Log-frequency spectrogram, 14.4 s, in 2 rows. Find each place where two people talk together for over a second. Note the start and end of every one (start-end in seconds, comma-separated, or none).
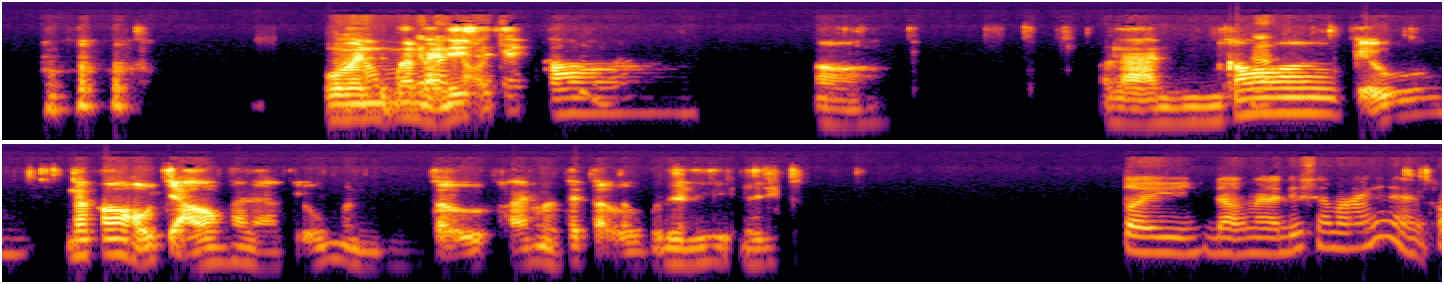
1.6-3.1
